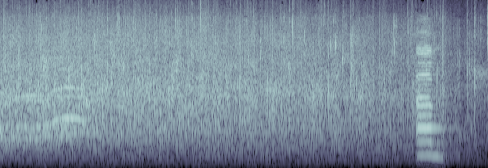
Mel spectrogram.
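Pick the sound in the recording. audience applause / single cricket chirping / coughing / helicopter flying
audience applause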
